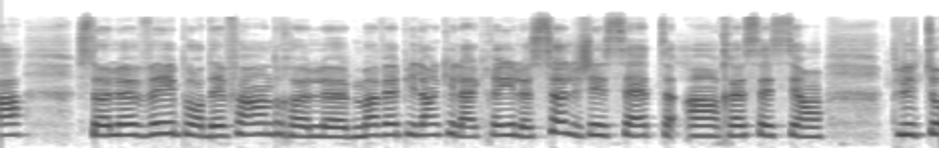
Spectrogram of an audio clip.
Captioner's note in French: voix de l'interprète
